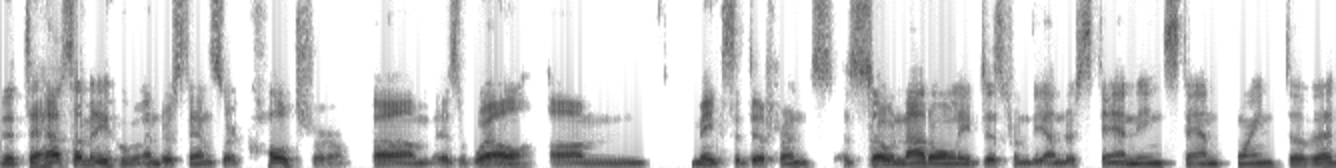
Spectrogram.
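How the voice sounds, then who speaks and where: With a Spanish accent, a man speaks at a very slow pace with ordinary pitch variation, the sound dry and close with no echo and the background quiet. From Bolivia. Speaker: social services worker for seniors. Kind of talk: panel discussion.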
